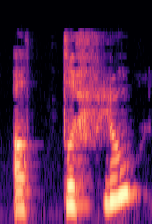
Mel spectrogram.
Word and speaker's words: الطفل: الطفل يلعب في الحديقة. الطفل, we don't pronounce the lam, we drop it.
